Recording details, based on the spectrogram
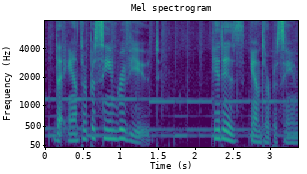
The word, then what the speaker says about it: Anthropocene: And I've heard Anthropocene, I say Anthropocene, but I also come from the American South, so I put the emphasis on the first syllable almost all the time.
